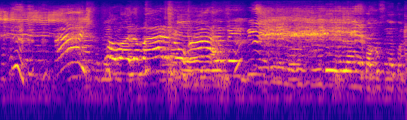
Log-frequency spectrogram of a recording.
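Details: Four-month-old baby girl crying in pain during ear piercing, loud high-pitched rising and falling crying and screaming.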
